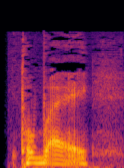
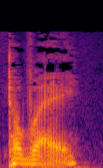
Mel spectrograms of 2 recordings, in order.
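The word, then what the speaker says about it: tov: Good is the word T-O-W-B. Tovay. It means, some pronounce it T-O-V-E, Tovay.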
